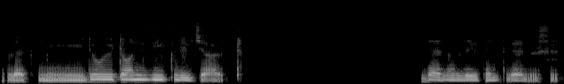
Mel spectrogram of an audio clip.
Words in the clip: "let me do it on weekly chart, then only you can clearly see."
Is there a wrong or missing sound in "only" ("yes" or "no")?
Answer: yes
